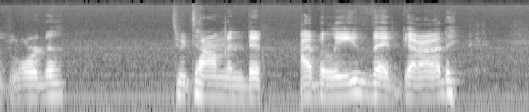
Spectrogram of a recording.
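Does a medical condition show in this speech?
Yes: cerebral palsy.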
